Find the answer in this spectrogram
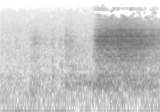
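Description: A short, forceful breath out through the nose, a noisy hiss a little over a second in that lasts about two-thirds of a second, over quiet room tone.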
